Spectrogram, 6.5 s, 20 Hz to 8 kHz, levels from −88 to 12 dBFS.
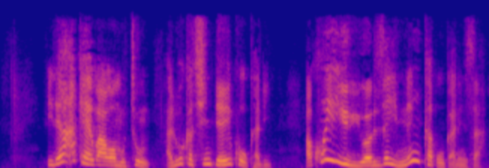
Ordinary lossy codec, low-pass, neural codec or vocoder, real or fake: AAC, 32 kbps; 7.2 kHz; codec, 16 kHz, 0.8 kbps, ZipCodec; fake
